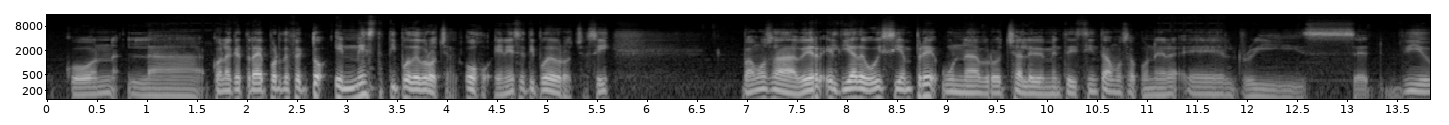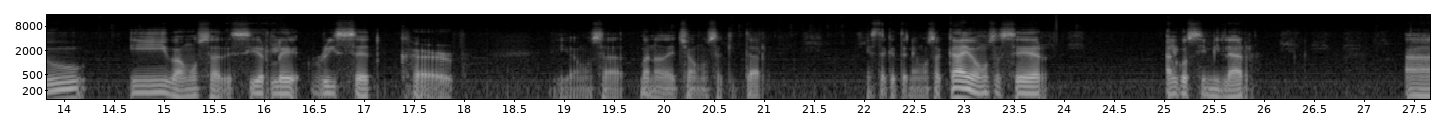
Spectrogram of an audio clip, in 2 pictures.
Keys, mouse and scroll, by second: 3.4 middle click, 4.3 middle click, 5.0 click, 7.7 click, 9.6 click, 11.0 click, 11.6 click, 12.8 click, 15.2 click, 18.5 click, 19.2 click, 19.7 click, 21.5-22.8 drag, 25.6-26.8 drag, 27.0-27.6 middle drag.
